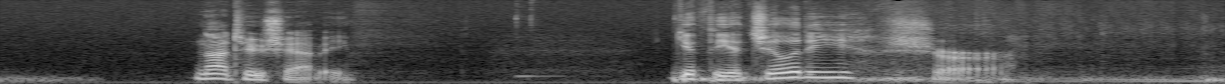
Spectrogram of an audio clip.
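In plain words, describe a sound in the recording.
Bright menu chimes ring out in a video game.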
